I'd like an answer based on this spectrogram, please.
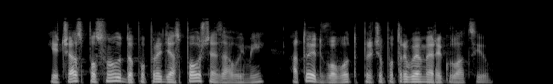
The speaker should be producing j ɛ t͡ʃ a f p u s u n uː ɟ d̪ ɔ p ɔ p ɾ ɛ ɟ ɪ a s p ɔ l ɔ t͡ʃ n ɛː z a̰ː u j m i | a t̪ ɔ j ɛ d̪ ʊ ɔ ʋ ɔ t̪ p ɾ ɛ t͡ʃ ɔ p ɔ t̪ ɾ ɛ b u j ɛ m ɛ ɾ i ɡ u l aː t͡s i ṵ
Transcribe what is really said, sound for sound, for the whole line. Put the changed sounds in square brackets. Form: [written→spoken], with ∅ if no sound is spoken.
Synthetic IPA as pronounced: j ɛ t͡ʃ a [f→s] p [u→ɔ] s u n uː ɟ d̪ ɔ p ɔ p ɾ ɛ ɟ ɪ a s p ɔ l ɔ t͡ʃ n ɛː z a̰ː u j m i | a t̪ ɔ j ɛ d̪ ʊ ɔ ʋ ɔ t̪ p ɾ ɛ t͡ʃ ɔ p ɔ t̪ ɾ ɛ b u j ɛ m ɛ ɾ [i→ɛ] ɡ u l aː t͡s i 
